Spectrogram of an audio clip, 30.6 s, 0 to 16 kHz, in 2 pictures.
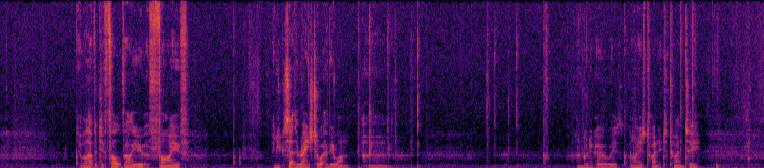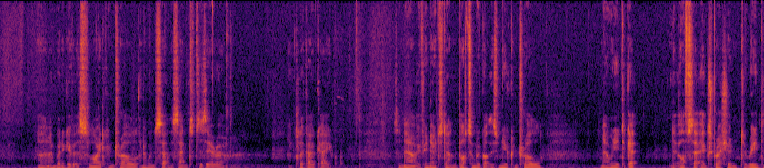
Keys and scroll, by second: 3.1 5, 6.9-8.2 typing, 9.7 Tab, 10.1 Tab, 13.3-14.3 typing, 19.8 0.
